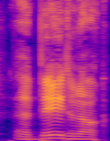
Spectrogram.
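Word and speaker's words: Badenoch: woman called kemi badanok I think it's pronounced b-a-d-e-n-o-th badenark or badanocami anyway she grew up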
